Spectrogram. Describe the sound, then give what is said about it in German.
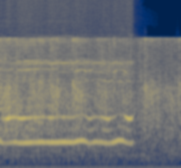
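Short burst of applause with a steady whistle-like tone running through it, cutting off abruptly after about a second and a half. “Wir haben das Applaus für uns”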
